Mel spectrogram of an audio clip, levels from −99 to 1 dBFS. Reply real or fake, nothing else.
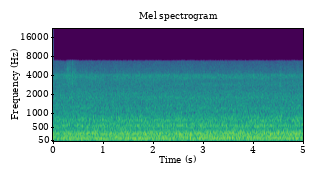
fake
